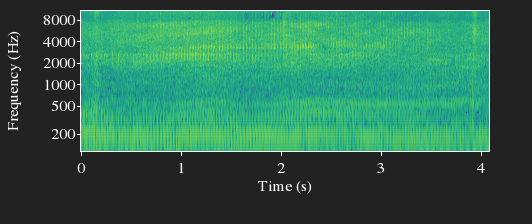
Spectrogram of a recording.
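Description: A motor vehicle engine running close by, a steady low hum with a fast even throb.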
